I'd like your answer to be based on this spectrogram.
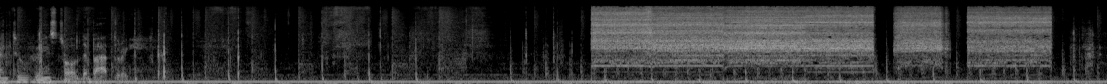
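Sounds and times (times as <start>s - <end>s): electric screwdriver whirring: 5.9s - 10.6s.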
